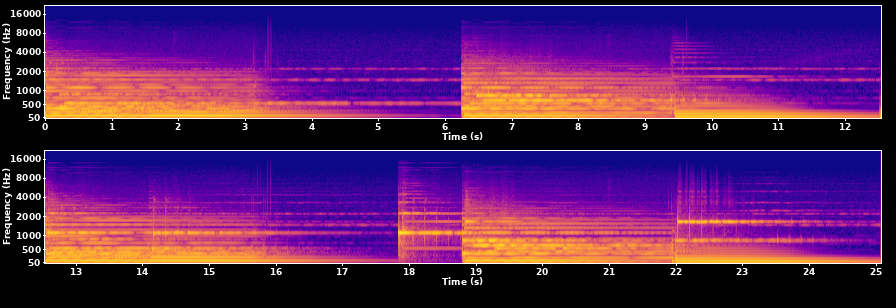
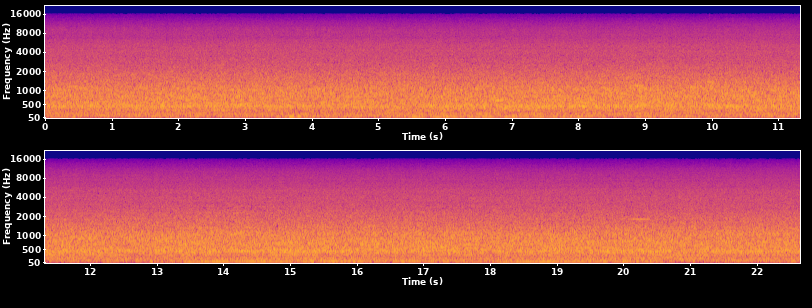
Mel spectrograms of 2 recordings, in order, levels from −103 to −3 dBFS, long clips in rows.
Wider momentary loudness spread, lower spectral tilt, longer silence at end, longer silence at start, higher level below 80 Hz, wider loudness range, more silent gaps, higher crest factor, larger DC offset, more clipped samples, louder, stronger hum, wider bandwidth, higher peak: first, 15 LU vs 1 LU; first, -11 dB/octave vs -5 dB/octave; about the same, 0 s vs 0 s; about the same, 0 s vs 0 s; first, -36 dBFS vs -50 dBFS; first, 6 LU vs 1 LU; neither; about the same, 14 dB vs 14 dB; neither; neither; first, -18 LUFS vs -22 LUFS; first, 60 Hz at -55 dBFS vs none; second, 4.7 kHz vs 16.5 kHz; first, -4 dBFS vs -8 dBFS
